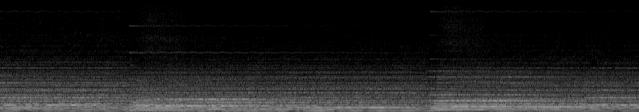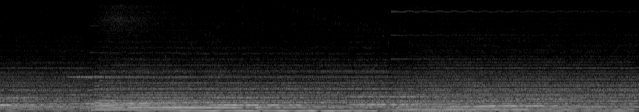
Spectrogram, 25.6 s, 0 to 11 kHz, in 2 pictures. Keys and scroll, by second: 6.3 a, 13.8-15.8 typing, 20.1 Caps_Lock, 21.2-21.7 typing, 23.1-24.5 typing.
